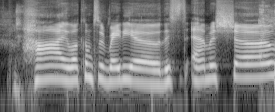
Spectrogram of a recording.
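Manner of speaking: slow, measured, deliberate put-on American accent. Recreating an old taped radio show intro in an American accent. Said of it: "I used to do it in an American accent".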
